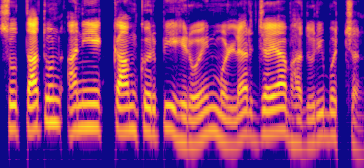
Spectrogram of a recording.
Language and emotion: Goan Konkani, neutral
